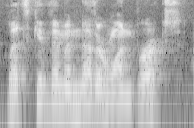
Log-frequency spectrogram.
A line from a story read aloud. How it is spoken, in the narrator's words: shouted, more confident now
